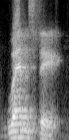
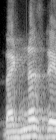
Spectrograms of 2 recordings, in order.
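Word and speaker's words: Wednesday: इसमें भी आपको डी को साइलेंट रखना पड़ेगा. And that is वेंसडे. वेंसडे. दो भागों में आप इसको बांध दीजिएगा. डे अलग हो जाएगा और वेंस अलग हो जाएगा. वेंसडे. आप इसको वेडनेसडे प्रोनाउंस नहीं करेंगे.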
